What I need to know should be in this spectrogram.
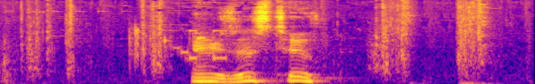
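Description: A man speaks briefly and loudly into a close microphone.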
